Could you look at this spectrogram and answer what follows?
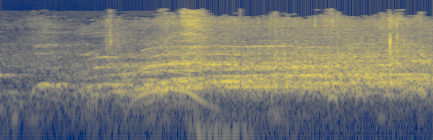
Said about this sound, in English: It's still worthy of an applause.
